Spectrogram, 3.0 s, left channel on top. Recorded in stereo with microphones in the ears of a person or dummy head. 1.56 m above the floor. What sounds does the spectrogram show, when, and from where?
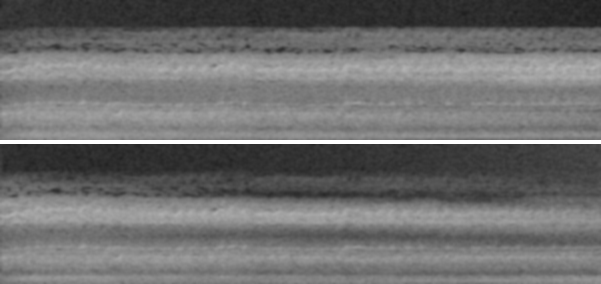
0.0 s a drone: 5° right (ahead or behind); by 3.0 s 50° left (ahead or behind)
